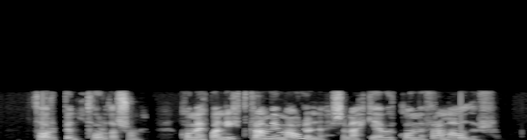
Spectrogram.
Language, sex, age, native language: Icelandic, female, 30-39, Icelandic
